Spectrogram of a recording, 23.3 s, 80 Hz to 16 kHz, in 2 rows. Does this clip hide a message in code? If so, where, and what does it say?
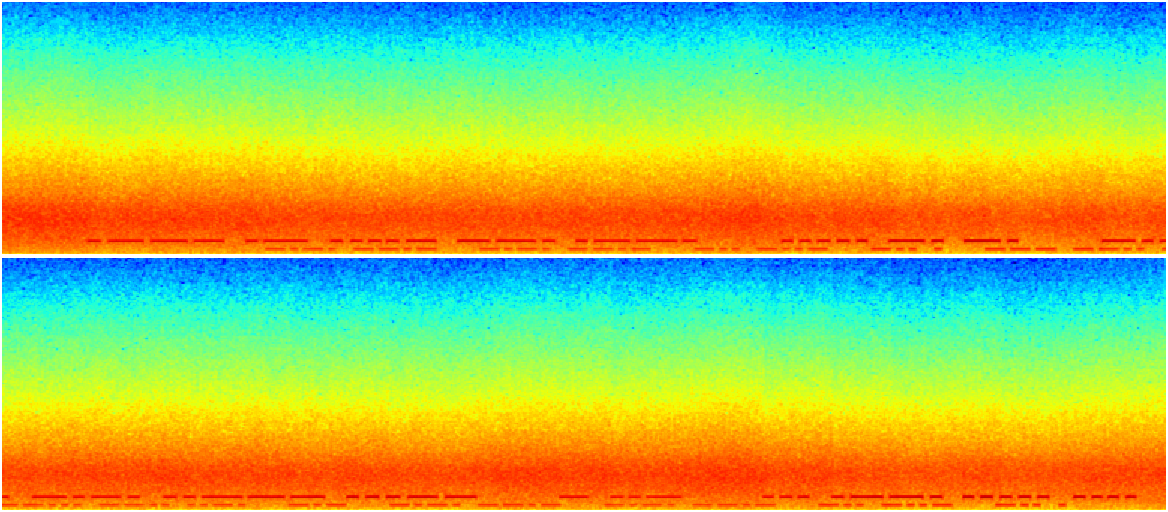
Yes: Morse code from 0.8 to 23.0 s, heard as two keyed tones, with radio static. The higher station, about 13 wpm, 950 Hz: JA4GP 5NN DC23 TU SP5H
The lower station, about 19 wpm, 450 Hz: CQ CQ DX DE OZ7ZF K CQ CQ DX DE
